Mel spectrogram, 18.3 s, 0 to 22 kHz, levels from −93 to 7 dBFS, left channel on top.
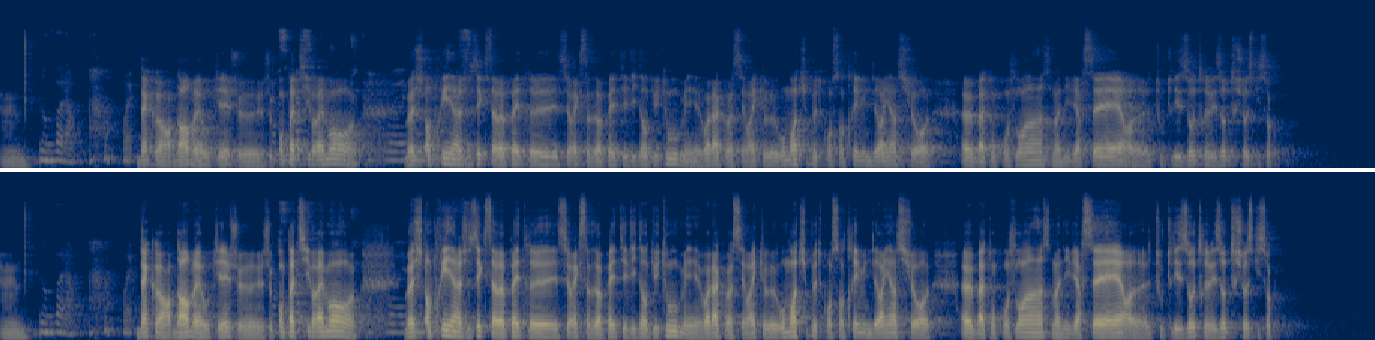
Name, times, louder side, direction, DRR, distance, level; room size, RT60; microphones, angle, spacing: voice 1, 0.0-0.3 1.8-4.7 5.4-17.0, right 7 dB, 80° right, 19 dB, 0.3 m, -35 dB
voice 2, 0.5-1.8 2.9-6.4 15.2-15.5, left 1 dB, 10° left, 6 dB, 0.6 m, -57 dB
14.5 x 8.1 x 3.9 m, 1.2 s
head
